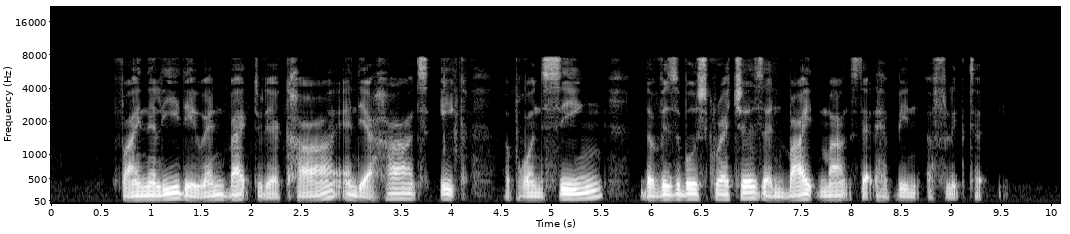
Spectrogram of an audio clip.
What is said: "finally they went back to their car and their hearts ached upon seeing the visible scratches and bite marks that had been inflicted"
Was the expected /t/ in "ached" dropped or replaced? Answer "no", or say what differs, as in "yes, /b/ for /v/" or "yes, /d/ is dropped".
yes, /t/ is dropped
